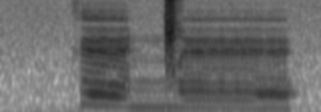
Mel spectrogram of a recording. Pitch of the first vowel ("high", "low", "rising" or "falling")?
falling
